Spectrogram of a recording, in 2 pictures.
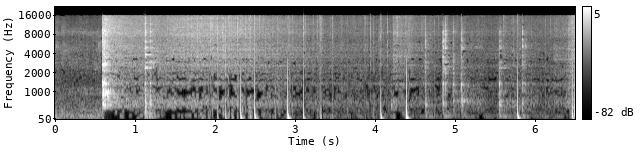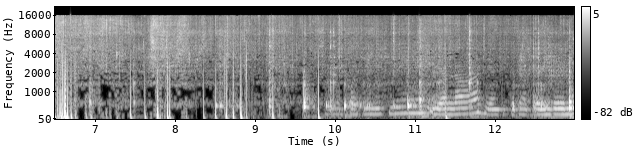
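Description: Blended spice paste (rempah tumis) dropped into hot oil in a stainless steel pot, sizzling sharply from about half a second in and surging again about six and a half seconds in. A spatula stirs the paste, with many small scraping clicks against the pot.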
